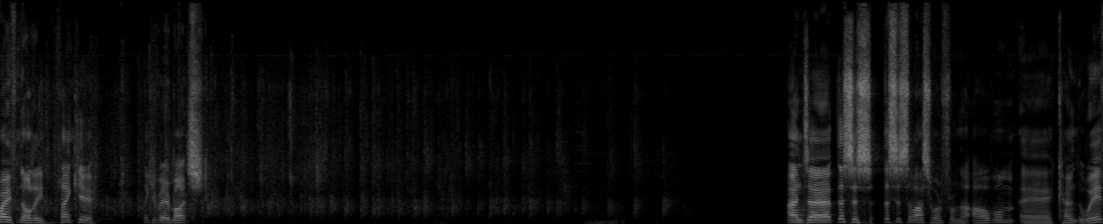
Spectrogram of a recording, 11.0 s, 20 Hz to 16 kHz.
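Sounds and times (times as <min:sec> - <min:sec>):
faint scattered applause: 0:00.0 - 0:07.0.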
